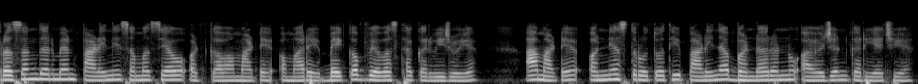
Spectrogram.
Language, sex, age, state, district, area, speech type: Gujarati, female, 18-30, Gujarat, Anand, urban, spontaneous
